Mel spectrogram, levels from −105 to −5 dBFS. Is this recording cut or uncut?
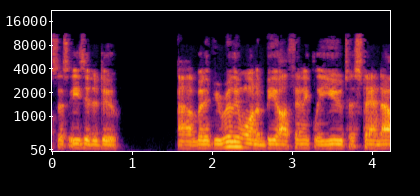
uncut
